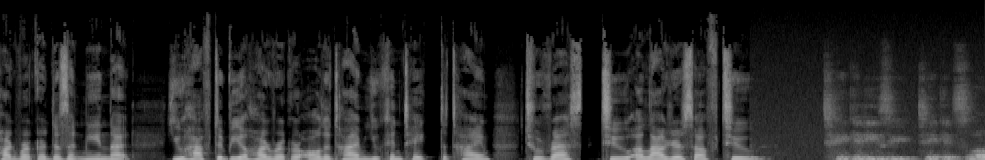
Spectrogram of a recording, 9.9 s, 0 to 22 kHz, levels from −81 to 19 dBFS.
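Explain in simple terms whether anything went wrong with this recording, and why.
Something does go wrong near the end. At 7.50 s, right after "rest to allow yourself", the speech suddenly turns roomy and hollow, with less bass, and it stays that way to the end. It also drops somewhat in loudness, and the background room noise becomes easier to hear. This is a switch to a distant microphone. The close microphone's signal was most likely lost, leaving only a mic placed farther away that picks up more of the room.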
